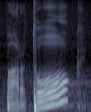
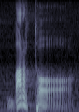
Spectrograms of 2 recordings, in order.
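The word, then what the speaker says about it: Bartók: lot of examples and since hungarian speech often the accent in a word is on the first syllable it's don't say par talk it's bartok it's kodai it's a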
